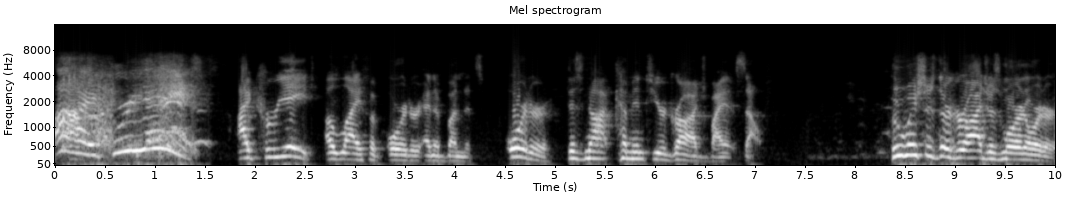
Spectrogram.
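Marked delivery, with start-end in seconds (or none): 0.0-1.4 super powerful, eager, mighty, very high-pitched voice. Leading an affirmation with a thunderstorm image, super powerful. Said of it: "it's super powerful".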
